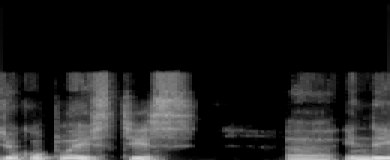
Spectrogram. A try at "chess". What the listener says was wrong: Bukan cheese, chess. Chess Jangan ketukar-ketukar ya Kak ya. Beda soalnya. Tulisannya beda, bacanya juga beda.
